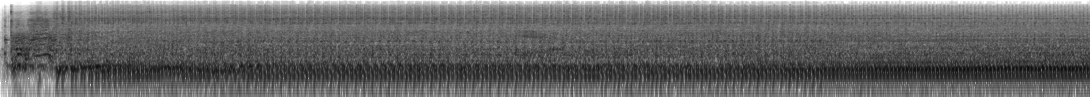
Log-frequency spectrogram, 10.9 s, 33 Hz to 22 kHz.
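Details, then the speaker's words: John Deere 185 riding mower, sitting two years, fresh battery and carb spray on a gummy choke: the engine catches within a second and settles into a steady, even run with no misses, knocks or hunting; normal start and run. "alright that thing fired up and ran pretty good"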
